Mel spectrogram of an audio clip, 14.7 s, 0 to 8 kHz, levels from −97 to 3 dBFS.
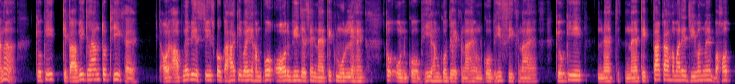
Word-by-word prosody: है - - +1
ना? - - +2 0.6
क्योंकि 165 +6 +1 0.2
किताबी 130 +6 +4
ज्ञान 175 +1 +1
तो 180 - +3
ठीक 185 -1 0
है 115 -1 +1 0.7
और 120 - +5
आपने 125 +7 +1
भी 180 +1 +3
इस 170 0 -2
चीज़ 160 0 0
को 160 -1 +2
कहा 155 - +4
कि 170 - +1
भई 160 0 +4
हमको 145 +2 +2 0.2
और 155 +2 +5
भी 155 0 +3
जैसे 145 0 0
नैतिक 135 +3 -1
मूल्य 135 -1 +2
हैं, 125 0 -2 0.4
तो 155 - +2 0.2
उनको 120 0 -1
भी 140 +6 -2
हमको 135 -1 -1
देखना 120 -2 -2
है, 120 +1 -3
उनको 115 +2 -2
भी 140 +4 -1
सीखना 125 -3 -4
है 115 0 -4 0.4
क्योंकि 160 +5 +1 0.3
नैत 120 +1 -1 0.2
नैतिकता 125 +7 +2
का 170 - +8
हमारे 160 0 +2
जीवन 145 +2 -1
में 165 -1 -1
बहुत 160 +1 -1
140 Hz, 170 wpm, -21 LUFS, 125-160 Hz, 0.7 s, का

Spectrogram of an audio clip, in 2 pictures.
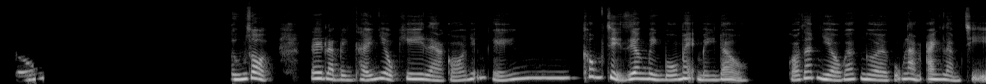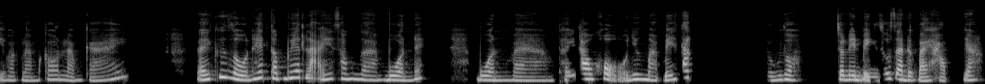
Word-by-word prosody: Đúng. 205 +8 -5 1.9
Đúng 230 +2 +5
rồi, 270 -4 +4 0.4
nên 275 0 +2
là 245 - +2
mình 210 -2 -4
thấy 215 -1 -1
nhiều 250 -3 +1
khi 245 -1 +2
là 200 -5 -1
có 185 +1 -5
những 255 +9 -3
cái 215 +2 -1 0.7
không 355 -3 0
chỉ 300 -4 +3
riêng 260 +1 +3
mình 230 -4 +2
bố 210 0 0
mẹ 275 +4 +2
mình 205 -2 -2
đâu, 100 -5 -1 0.4
có 210 - -2
rất 300 +3 -1
nhiều 225 -8 +3
các 245 +3 -1
người 215 -6 +1
cũng 220 +4 -5
làm 255 -4 +1
anh, 235 -2 +3
làm 190 -5 -2
chị 190 - -4
hoặc 190 +1 -7
làm 180 0 -4
con, 220 +1 -3
làm 195 +1 -4
cái, 205 - -4 0.7
đấy, 215 +3 +3
cứ 340 -1 +3
dồn 225 -8 +4
hết 290 +5 +3
tâm 275 - +2
huyết 305 +4 +2
lại 240 - +2
ấy, 245 - 0
xong 250 -2 +1
là 205 -3 0
buồn 200 -2 +2
đấy, 255 +7 -1 0.5
buồn 195 -2 0
và 180 -1 -3
thấy 200 +1 -4
đau 245 -1 +6
khổ 250 -1 +2
nhưng 230 0 +4
mà 200 -3 +2
bế 200 +3 +1
tắc. 320 0 +2 0.8
Đúng 190 +2 -2
rồi, 220 -2 +2 0.4
cho 215 - +3
nên 210 -1 +4
mình 175 -3 +1
rút 260 +8 -3
ra 230 - +6
được 190 -2 0
bài 170 0 +3
học 175 -1 -2
nhá. 210 +2 -1
220 Hz, 205 wpm, -24 LUFS, 195-250 Hz, 1.9 s, đau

